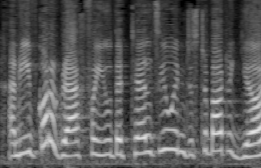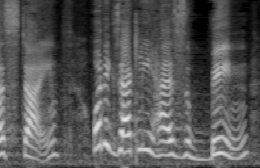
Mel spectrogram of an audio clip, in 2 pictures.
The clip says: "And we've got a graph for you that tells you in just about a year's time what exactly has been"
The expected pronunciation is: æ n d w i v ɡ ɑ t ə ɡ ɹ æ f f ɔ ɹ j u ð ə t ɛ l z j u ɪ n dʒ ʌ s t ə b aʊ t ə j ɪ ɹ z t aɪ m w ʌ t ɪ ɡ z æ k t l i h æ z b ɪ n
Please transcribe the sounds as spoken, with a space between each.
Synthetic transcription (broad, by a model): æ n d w i v ɡ ɑ t ə ɡ ɹ æ f f ɔ ɹ j u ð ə t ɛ l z j u ɪ n dʒ ʌ s t ə b aʊ t ə j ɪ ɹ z t aɪ m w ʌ t ɪ ɡ z æ k t l i h æ z b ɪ n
